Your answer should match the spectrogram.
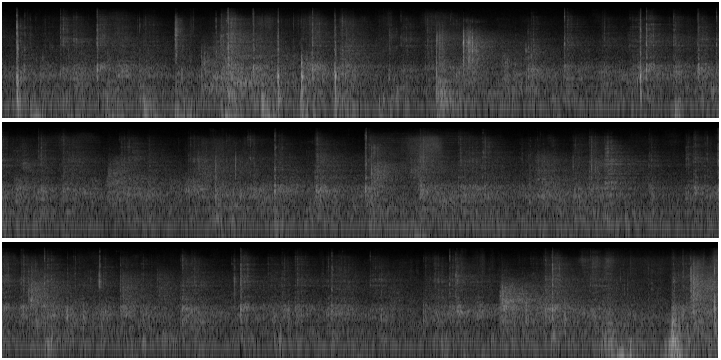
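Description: Wooden chess pieces set down on a wooden board and a chess clock's buttons pressed during a blitz game: sharp knocks and clicks at irregular intervals, every second or few, over a steady background hum.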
